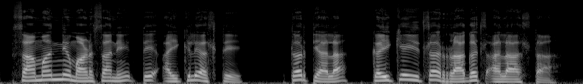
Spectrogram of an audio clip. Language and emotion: Marathi, neutral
